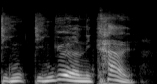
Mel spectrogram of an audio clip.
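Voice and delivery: high, proud, boastful tone. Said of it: "很骄傲的跟他说".

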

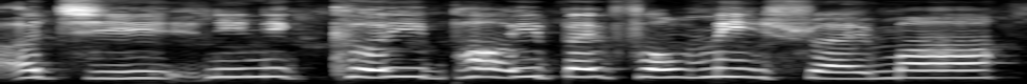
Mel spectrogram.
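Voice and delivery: weak, feeble, drained voice, slow. A sick friend lying under the tree asks Aqi a favor, weakly. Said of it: "虚弱的说".

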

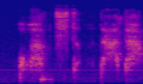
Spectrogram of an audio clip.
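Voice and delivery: barely audible whisper, tiny small voice. Retelling telling the driving coach they forgot how to shift: imitating own quiet little voice. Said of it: "我就小小声地说".

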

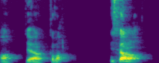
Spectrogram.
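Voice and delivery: acted, cold, detached, indifferent, unbothered voice. Retelling how the other person reacted, imitating a cold indifferent voice. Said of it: "一个很冷淡的声音说".

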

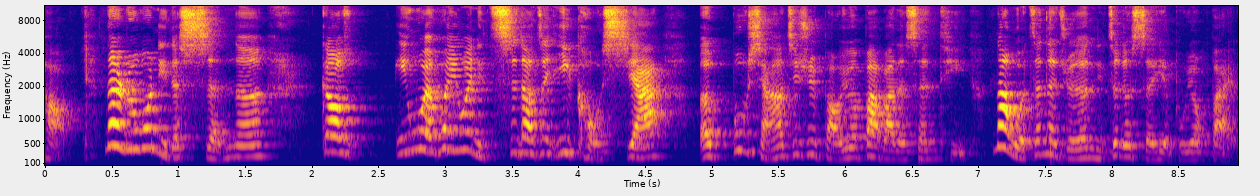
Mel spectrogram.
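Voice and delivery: acted-out angry ranting. Recounting a family argument, reenacting an angry outburst. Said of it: "我怕那个声音爆炸".

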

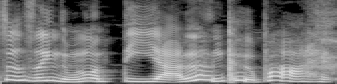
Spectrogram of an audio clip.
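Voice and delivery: normal talking voice

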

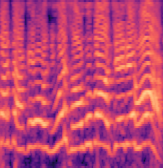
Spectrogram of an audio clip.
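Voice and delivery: play-acted, very high, shrill, furious angry yell. Retelling how an ex angrily cursed over an unanswered call: imitating someone yelling angrily. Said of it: "他就破口大骂说".

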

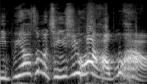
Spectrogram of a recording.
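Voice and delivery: shrill, very loud shouting at full volume. Retelling a man arguing with his wife at the elevator; imitating a man yelling loudly. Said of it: "很大声".

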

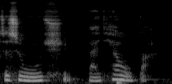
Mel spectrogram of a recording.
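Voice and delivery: ordinary delivery

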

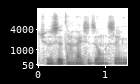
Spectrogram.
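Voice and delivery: deep, very soft murmur. Answering a request to show the lowest voice: deliberately lowered voice. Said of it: "那你现在可以一个最低的声音吗？".

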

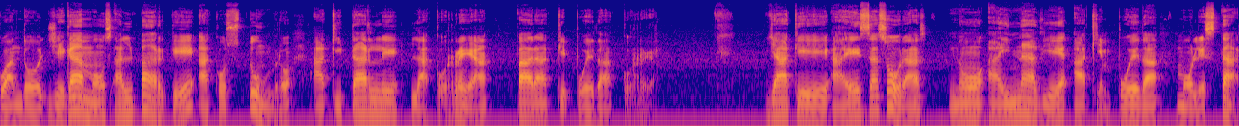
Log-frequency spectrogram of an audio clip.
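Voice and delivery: slow, careful reading in Spanish.

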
